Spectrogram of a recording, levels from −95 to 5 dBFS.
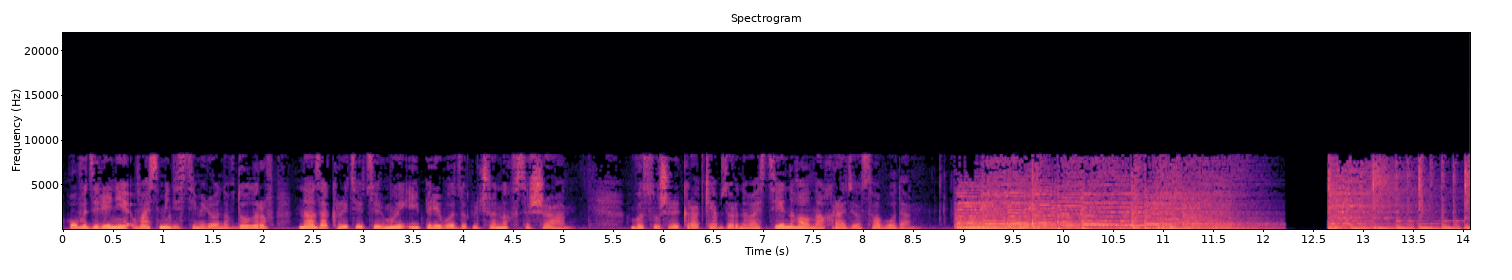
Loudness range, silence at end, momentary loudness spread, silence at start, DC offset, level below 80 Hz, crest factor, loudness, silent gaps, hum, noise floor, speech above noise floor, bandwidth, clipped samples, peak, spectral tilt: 4 LU; 0 s; 9 LU; 0.05 s; under 0.1%; -38 dBFS; 18 dB; -24 LUFS; none; none; -50 dBFS; 26 dB; 8.8 kHz; under 0.1%; -6 dBFS; -5.5 dB/octave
